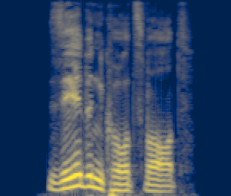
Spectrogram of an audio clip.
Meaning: syllabic abbreviation
- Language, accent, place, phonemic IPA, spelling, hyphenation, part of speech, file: German, Germany, Berlin, /ˈzɪlbənˌkʊʁt͡svɔʁt/, Silbenkurzwort, Sil‧ben‧kurz‧wort, noun, De-Silbenkurzwort.ogg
